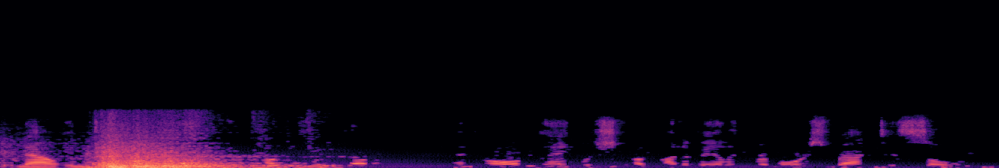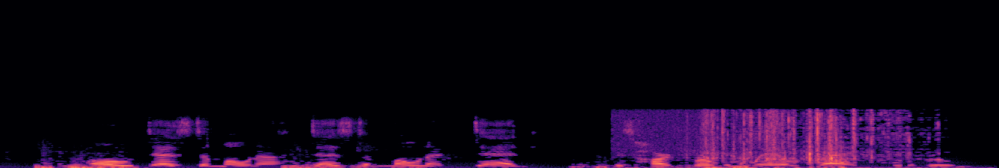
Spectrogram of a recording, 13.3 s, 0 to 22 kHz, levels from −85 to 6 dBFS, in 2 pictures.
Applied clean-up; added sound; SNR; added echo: classical method spectral subtraction.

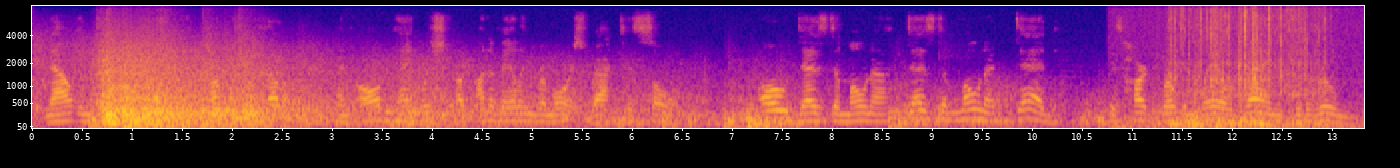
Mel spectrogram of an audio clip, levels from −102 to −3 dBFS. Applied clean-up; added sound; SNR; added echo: none; Crackle + Thunder; -4 dB; none.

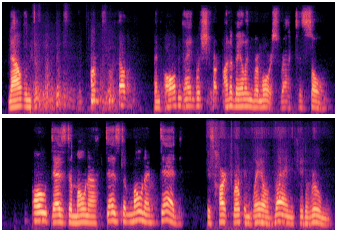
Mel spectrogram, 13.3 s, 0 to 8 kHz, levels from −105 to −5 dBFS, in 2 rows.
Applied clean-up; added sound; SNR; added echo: neural mask model DeepFilterNet 3.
